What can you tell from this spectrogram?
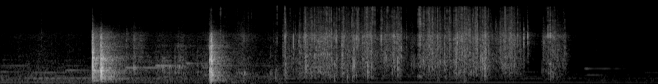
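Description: Metal baking tray set down on a wooden table with two sharp knocks about a second apart. Then a few seconds of aluminium foil and baking paper crinkling as the wrapping is pulled open.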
